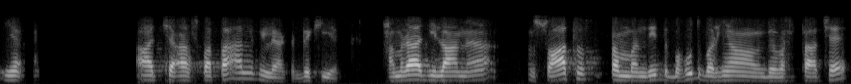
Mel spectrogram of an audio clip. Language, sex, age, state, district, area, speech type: Maithili, male, 30-45, Bihar, Begusarai, urban, conversation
